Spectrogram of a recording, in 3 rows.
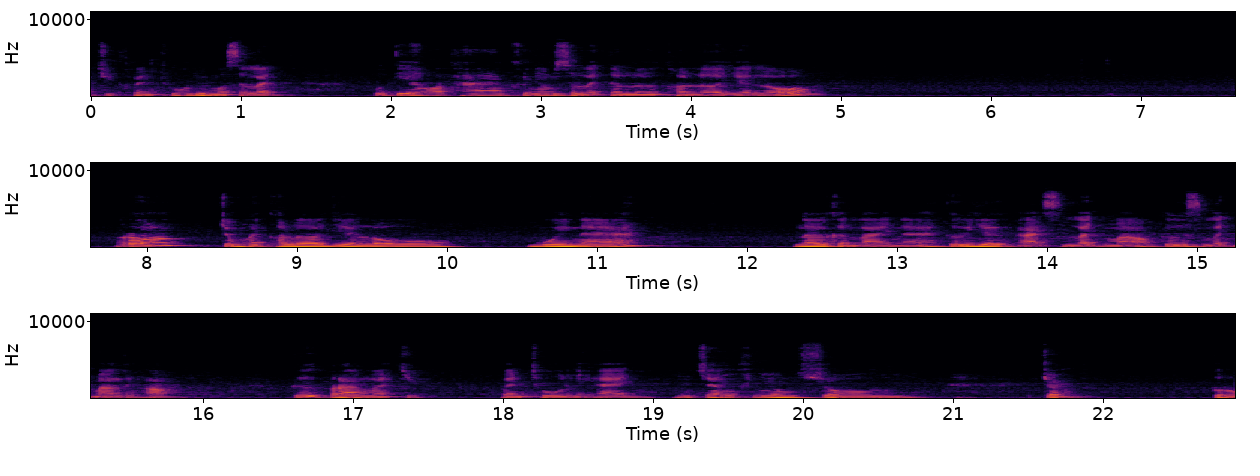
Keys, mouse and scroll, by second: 0.2 click, 6.5 click.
